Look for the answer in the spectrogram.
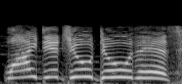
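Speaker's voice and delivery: high, slow, pressing yell. A narrator's reading. Man holding the rope yelling at the dangling stranger, high. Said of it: "he yelled".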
